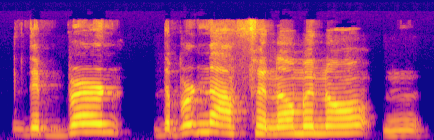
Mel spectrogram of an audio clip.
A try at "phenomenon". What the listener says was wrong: Phenomenon. It's not phenomenal, phenomenon. Phenomenon. Phenomenon.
